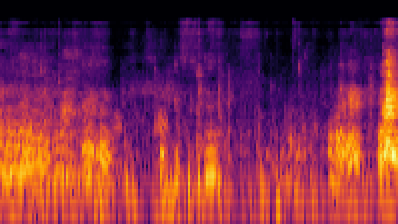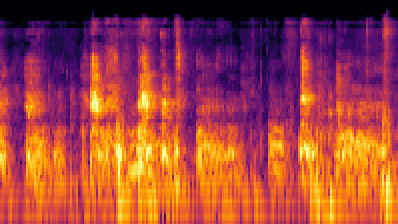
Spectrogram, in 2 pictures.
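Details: Puppies growling indoors during their last few days together: rough, grumbling growls that build into louder, harsh bursts and snarls in the second half, with a faint human voice nearby.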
